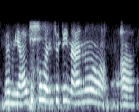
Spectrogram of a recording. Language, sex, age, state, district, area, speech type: Kannada, female, 18-30, Karnataka, Hassan, urban, conversation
